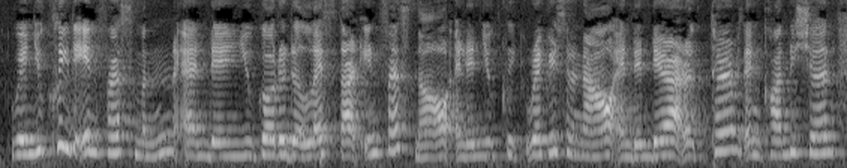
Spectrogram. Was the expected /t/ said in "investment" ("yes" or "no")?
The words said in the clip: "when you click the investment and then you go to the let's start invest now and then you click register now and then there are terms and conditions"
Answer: no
